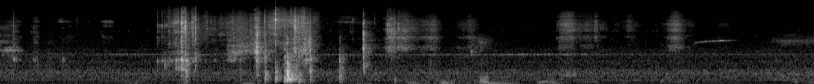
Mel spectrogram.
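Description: Cardstock strips being handled by hand on a craft mat: a cluster of paper rustles and scrapes about two seconds in, then several shorter rustles, over a faint steady high tone.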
